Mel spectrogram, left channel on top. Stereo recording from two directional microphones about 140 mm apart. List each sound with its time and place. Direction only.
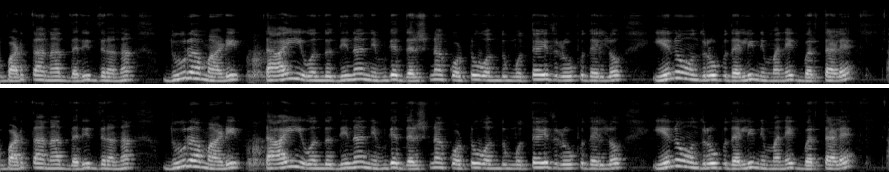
0.1 s speech: 25° left (ahead or behind)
